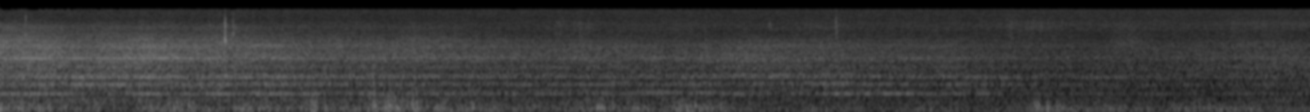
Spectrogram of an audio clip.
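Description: Loaded coal train passing: the diesel locomotive and its heavy hopper wagons make a dense low rumble, with several steady high tones running over it, growing slowly quieter as the train moves away.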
